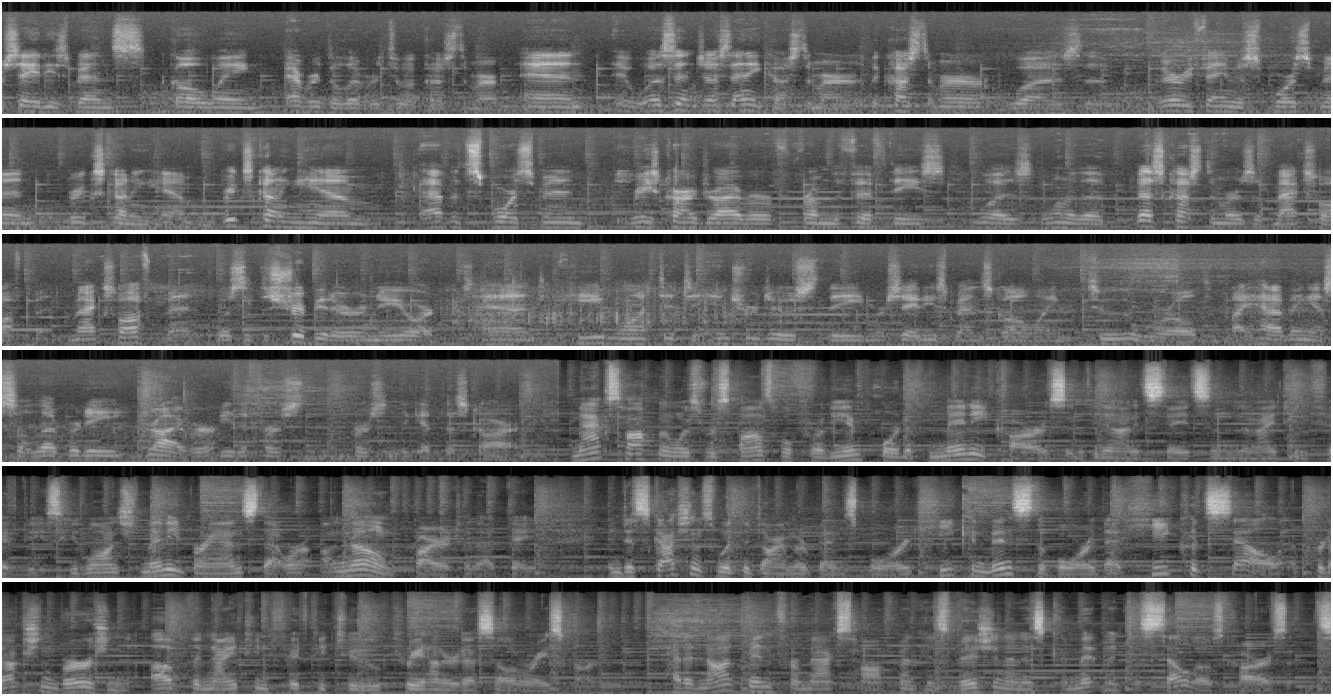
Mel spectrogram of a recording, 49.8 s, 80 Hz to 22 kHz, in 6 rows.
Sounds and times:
Music: 0:00.0 - 0:49.8
Speech: 0:00.0 - 0:49.8.

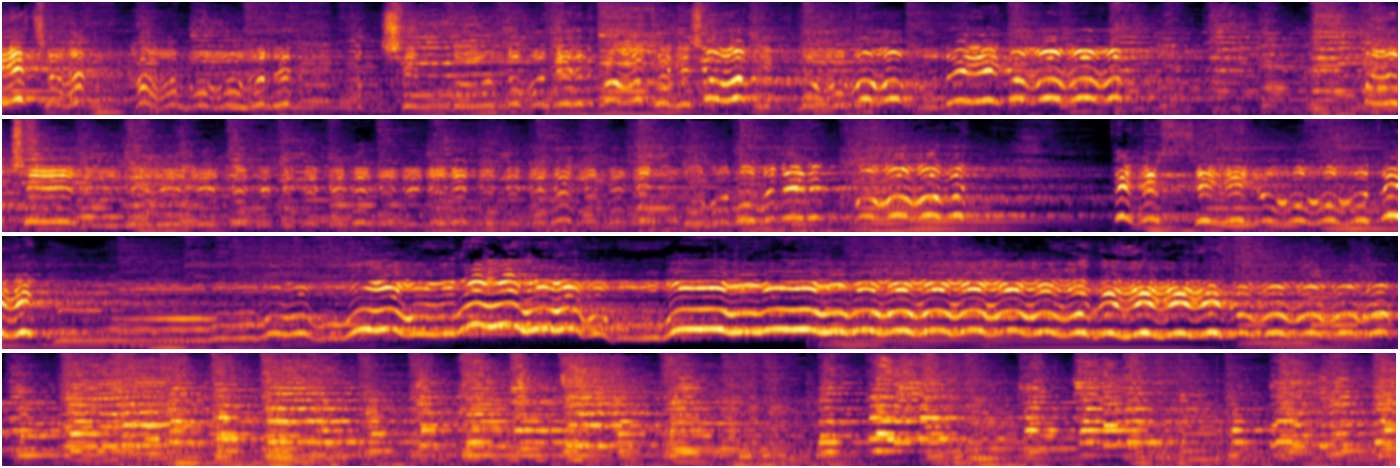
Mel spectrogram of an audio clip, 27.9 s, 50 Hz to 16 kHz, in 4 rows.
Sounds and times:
Opera: 0:00.0 - 0:27.9
Orchestra: 0:00.0 - 0:27.9.

